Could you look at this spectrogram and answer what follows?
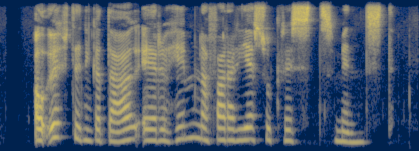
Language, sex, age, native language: Icelandic, female, 50-59, Icelandic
